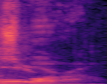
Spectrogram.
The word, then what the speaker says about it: Cyclospora: So, let's talk a little bit about this it's hard to pronounce so I'll leave it up to you. Cyclospora.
